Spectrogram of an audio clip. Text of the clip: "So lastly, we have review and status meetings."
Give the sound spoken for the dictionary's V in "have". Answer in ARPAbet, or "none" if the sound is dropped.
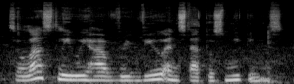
V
